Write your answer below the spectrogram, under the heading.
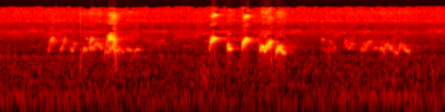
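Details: Red-whiskered bulbul singing in a fight trap for catching wild birds, noted as a fierce, long-bodied singer: a brisk run of four loud bubbling whistled notes, with softer warbles before and after.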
